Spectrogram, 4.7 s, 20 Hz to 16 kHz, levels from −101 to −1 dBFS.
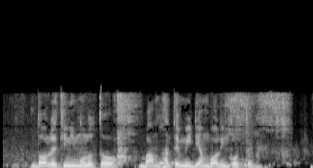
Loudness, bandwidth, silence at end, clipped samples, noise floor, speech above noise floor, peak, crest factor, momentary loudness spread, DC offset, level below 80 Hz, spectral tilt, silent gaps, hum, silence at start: -18 LUFS; 7.6 kHz; 0 s; under 0.1%; -38 dBFS; 21 dB; -2 dBFS; 16 dB; 15 LU; under 0.1%; -54 dBFS; -6 dB/octave; none; none; 0.2 s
